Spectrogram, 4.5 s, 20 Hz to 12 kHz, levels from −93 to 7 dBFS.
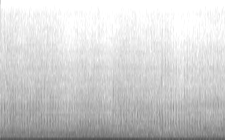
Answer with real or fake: real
